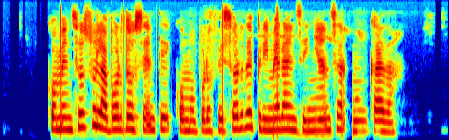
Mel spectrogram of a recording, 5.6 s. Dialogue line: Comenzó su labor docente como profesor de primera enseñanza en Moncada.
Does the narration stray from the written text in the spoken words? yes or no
yes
